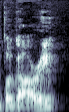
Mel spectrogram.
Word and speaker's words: Bulgari: How do you pronounce that? Bulgari.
